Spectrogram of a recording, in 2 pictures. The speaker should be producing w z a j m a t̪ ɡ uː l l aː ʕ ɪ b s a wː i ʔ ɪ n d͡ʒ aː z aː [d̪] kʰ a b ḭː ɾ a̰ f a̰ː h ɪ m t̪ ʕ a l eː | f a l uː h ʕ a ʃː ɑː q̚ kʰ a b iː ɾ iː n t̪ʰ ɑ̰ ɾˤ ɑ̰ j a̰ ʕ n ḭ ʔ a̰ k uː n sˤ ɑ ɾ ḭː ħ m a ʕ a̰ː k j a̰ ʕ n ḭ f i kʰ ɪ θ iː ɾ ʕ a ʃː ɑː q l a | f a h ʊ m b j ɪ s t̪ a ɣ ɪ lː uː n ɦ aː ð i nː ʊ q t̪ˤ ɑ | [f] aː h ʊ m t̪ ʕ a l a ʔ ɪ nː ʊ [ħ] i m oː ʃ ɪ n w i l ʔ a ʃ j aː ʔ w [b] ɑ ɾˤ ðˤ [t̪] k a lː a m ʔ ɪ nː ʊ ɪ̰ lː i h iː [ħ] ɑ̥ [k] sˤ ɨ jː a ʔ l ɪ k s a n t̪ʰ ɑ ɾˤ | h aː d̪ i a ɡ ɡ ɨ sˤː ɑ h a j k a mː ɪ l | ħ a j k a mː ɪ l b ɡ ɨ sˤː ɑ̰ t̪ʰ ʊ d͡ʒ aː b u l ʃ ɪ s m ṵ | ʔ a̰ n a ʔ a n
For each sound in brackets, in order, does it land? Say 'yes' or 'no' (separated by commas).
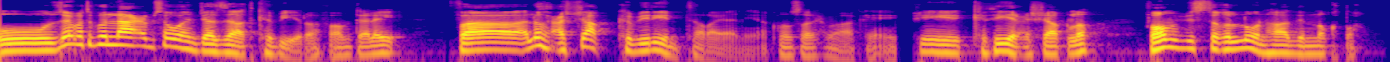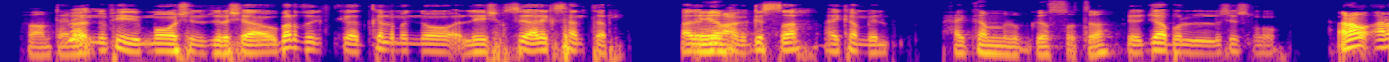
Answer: no, yes, no, yes, yes, no, no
